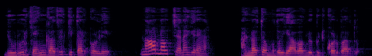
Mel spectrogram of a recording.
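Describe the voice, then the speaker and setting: A woman voicing a gentle husband who tries to calm his quarreling family in a cartoon. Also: low voice, rapid-fire, husky, pitched below the performer's own voice. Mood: resigned. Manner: placating, hesitant. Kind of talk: cartoon voice acting.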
